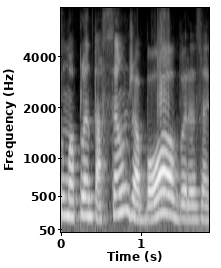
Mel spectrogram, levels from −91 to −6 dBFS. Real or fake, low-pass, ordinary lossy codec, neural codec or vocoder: real; none; none; none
